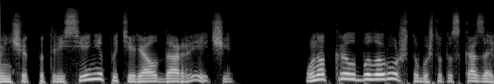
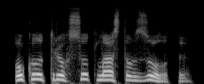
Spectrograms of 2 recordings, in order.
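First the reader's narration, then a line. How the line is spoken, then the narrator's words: Answered affectionately. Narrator (Russian): ответила она, ласково глядя на Воронича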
